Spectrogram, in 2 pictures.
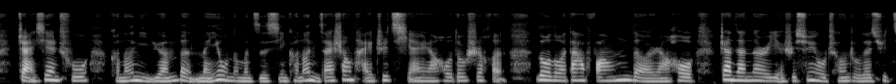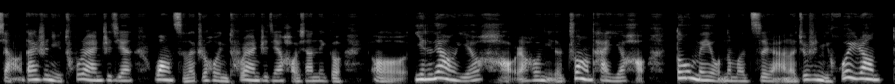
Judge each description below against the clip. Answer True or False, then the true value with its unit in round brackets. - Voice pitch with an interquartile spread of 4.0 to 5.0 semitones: True (4.4 semitones)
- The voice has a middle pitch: True (175 Hz)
